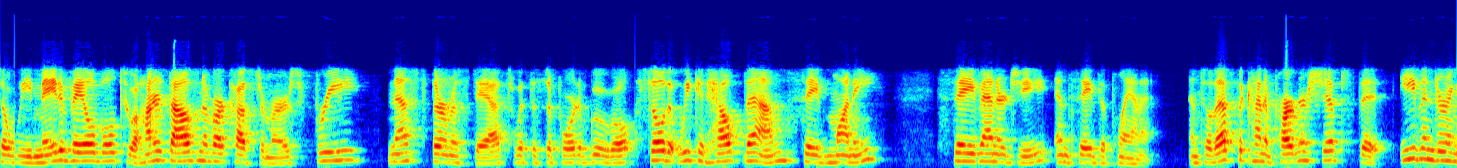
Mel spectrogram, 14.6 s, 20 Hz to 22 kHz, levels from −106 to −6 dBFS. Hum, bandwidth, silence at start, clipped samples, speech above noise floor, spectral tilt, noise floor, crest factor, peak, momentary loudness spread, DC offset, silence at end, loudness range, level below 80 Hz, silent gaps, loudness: none; 4.5 kHz; 0 s; under 0.1%; 45 dB; -7 dB/octave; -68 dBFS; 22 dB; 0 dBFS; 12 LU; under 0.1%; 0 s; 5 LU; -66 dBFS; none; -22 LUFS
